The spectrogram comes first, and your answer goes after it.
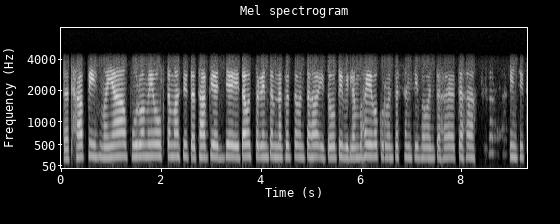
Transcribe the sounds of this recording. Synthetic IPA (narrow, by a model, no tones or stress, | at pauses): t̪ɐt̪ʰaːpimɐjaːpuːɾʋɐmeːʋɐukt̪ɐmaːsit̪ɐt̪ʰaːpiɐd̪jɐeːt̪aːʋɐt̪̚pɐɾjɐnt̪ɐmnɐkɾɨt̪ːɐʋɐnt̪ɐɦɐ̆it̪oːpiʋilɐmbʱɦɐeːʋɐkuɾʋɐnt̪ɐsɐnt̪ibʱɐʋɐnt̪ɐɦɐɐt̪ɐɦɐ̆ | kiɲt͡ʃit̪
